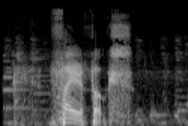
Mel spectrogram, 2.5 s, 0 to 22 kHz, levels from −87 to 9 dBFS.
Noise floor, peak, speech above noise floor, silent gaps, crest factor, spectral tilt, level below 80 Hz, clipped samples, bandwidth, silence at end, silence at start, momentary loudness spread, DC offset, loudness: -44 dBFS; -2 dBFS; 26 dB; none; 20 dB; -5 dB/octave; -40 dBFS; under 0.1%; 16 kHz; 0.15 s; 0.05 s; 18 LU; under 0.1%; -19 LUFS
